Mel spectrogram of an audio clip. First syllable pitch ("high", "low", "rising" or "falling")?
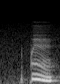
falling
